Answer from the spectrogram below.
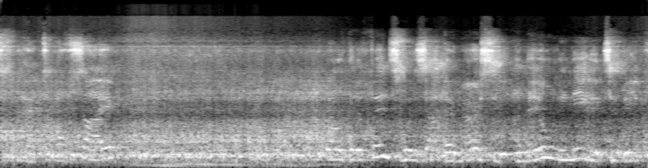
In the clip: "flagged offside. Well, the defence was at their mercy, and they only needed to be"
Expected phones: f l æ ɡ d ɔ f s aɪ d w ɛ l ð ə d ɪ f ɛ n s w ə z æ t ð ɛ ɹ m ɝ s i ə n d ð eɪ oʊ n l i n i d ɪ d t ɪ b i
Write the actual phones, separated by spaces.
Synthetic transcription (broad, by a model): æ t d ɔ s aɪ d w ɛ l ð ə d ɪ f ɛ n s w ə z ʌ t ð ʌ ɹ m ɝ s i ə n ð eɪ oʊ n l i n i d ɪ d t ɪ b i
